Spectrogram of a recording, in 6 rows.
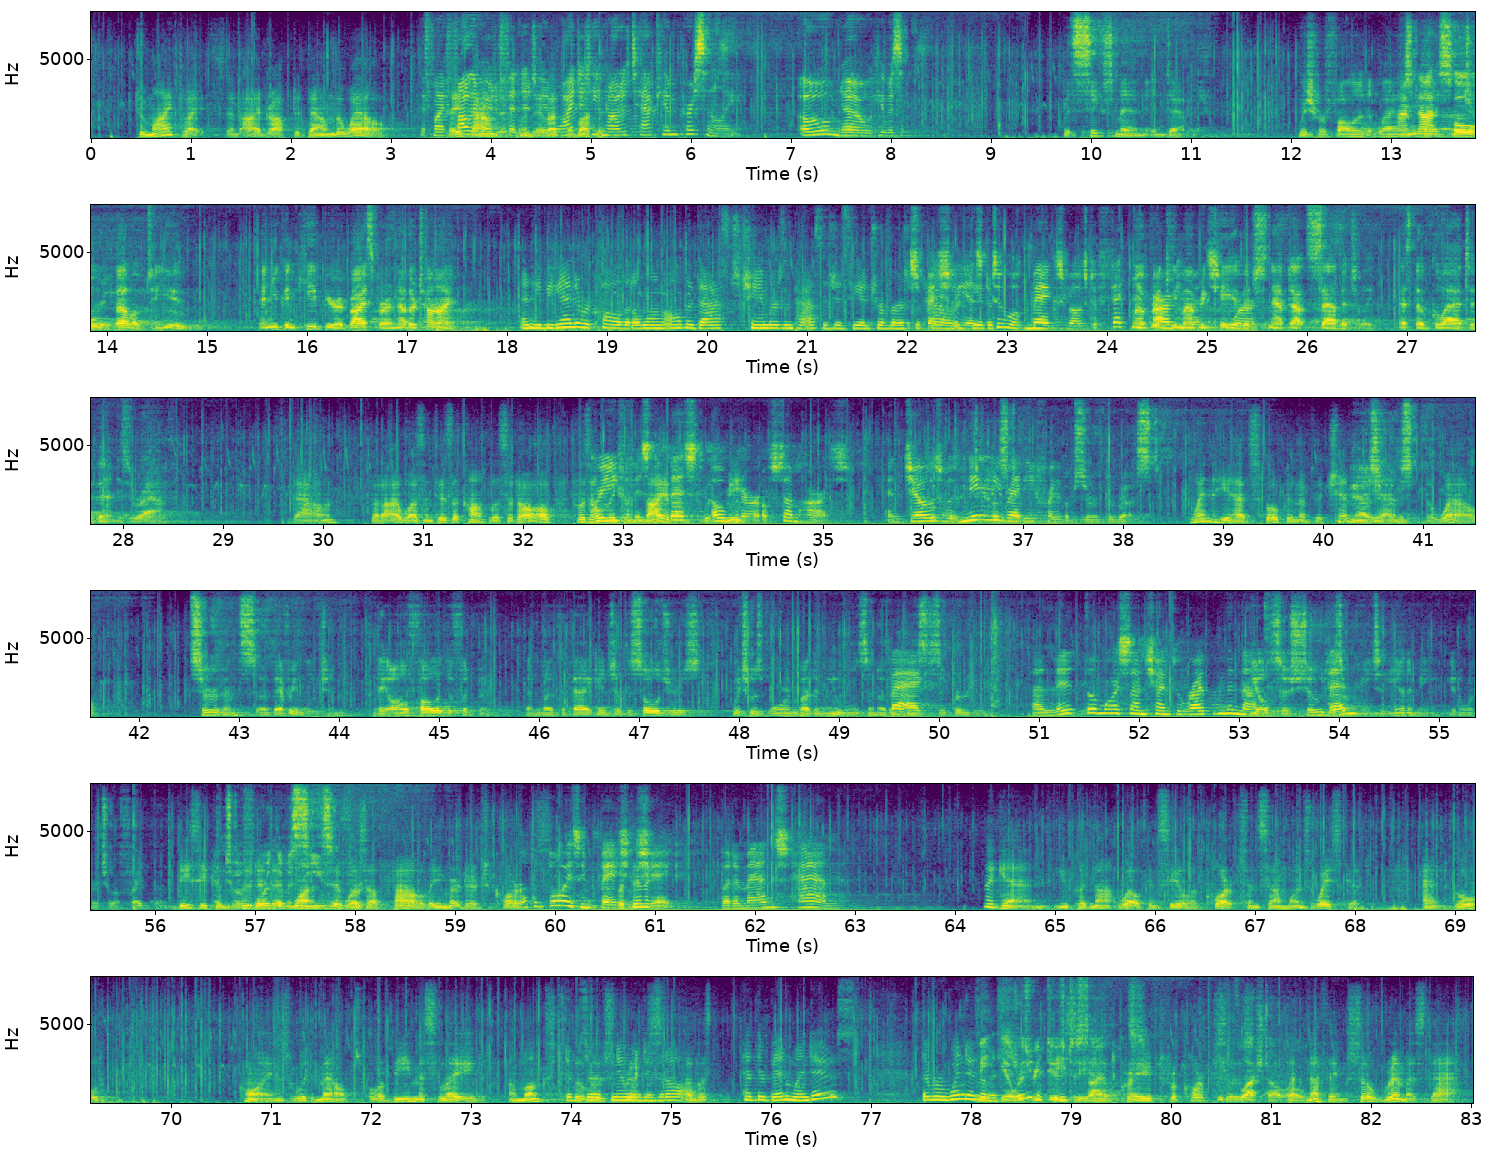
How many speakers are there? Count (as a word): six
